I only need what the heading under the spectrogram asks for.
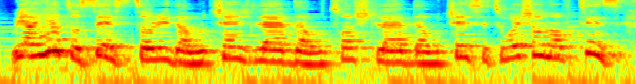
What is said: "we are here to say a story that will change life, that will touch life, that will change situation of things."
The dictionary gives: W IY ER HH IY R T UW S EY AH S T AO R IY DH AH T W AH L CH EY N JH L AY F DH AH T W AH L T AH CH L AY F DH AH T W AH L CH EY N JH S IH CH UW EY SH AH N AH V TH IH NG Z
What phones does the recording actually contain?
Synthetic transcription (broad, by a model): W IY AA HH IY T UW S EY AH S T AO R IY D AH T W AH CH EY N JH L AY F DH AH T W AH T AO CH L AY F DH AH T W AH CH EY N JH S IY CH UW EY SH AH N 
